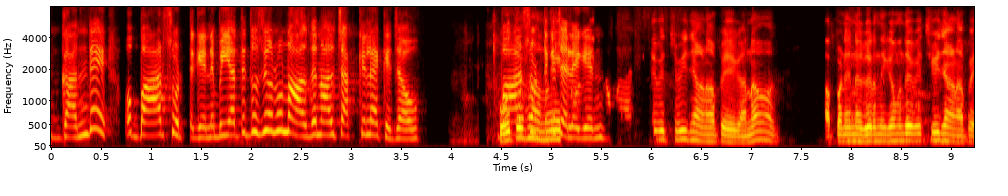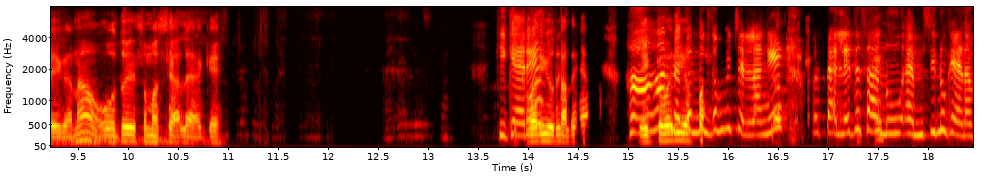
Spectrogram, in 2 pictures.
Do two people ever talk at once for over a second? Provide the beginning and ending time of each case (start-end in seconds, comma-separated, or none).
none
